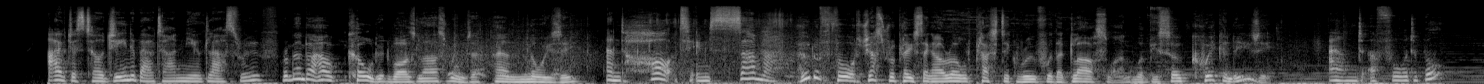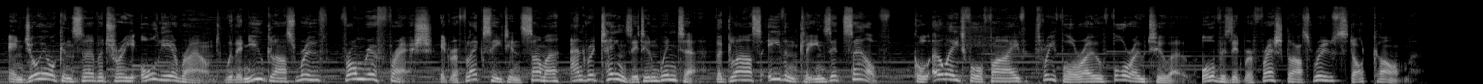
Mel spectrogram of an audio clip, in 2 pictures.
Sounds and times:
Speech: 0:00.5 - 0:12.7, 0:13.3 - 0:29.1
Music: 0:06.8 - 0:29.0.

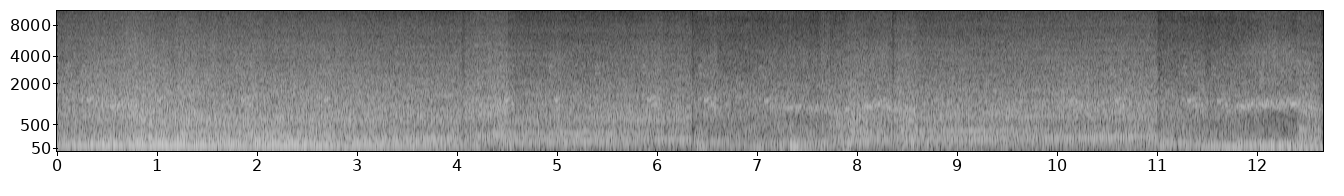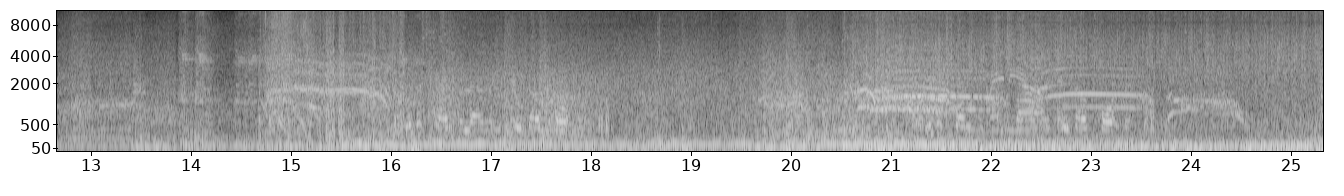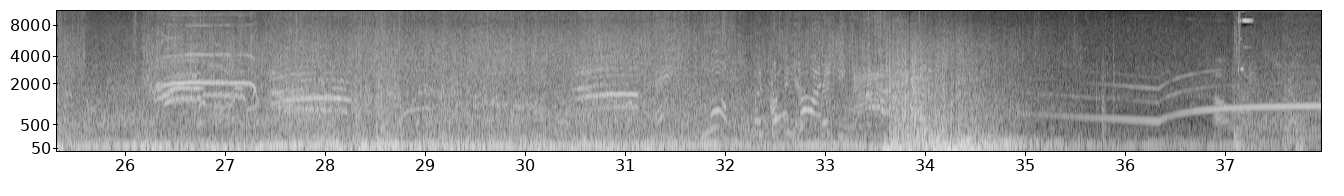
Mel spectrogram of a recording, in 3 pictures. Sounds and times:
Car: 0:00.0 - 0:37.9.

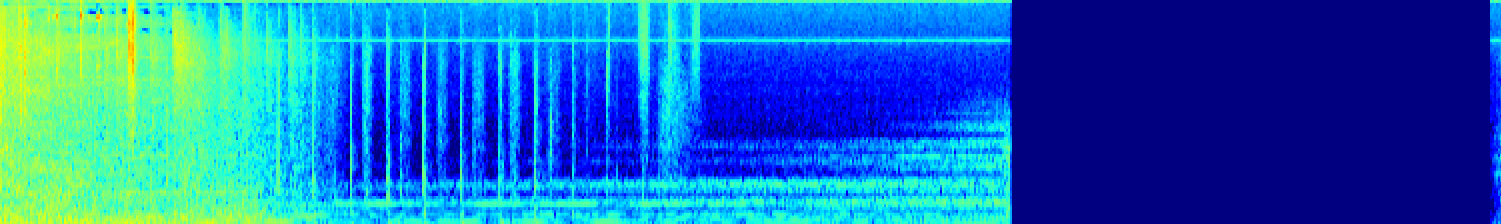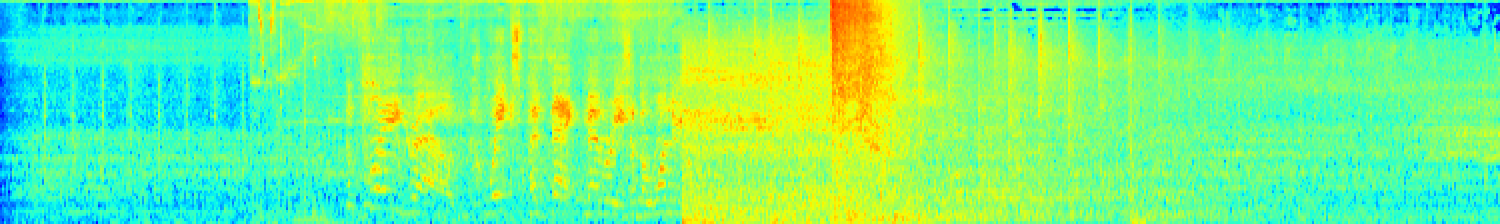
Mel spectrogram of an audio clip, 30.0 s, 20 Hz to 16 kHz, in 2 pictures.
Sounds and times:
Music: 0:00.0 - 0:10.1, 0:21.8 - 0:30.0
Speech: 0:18.4 - 0:21.8.

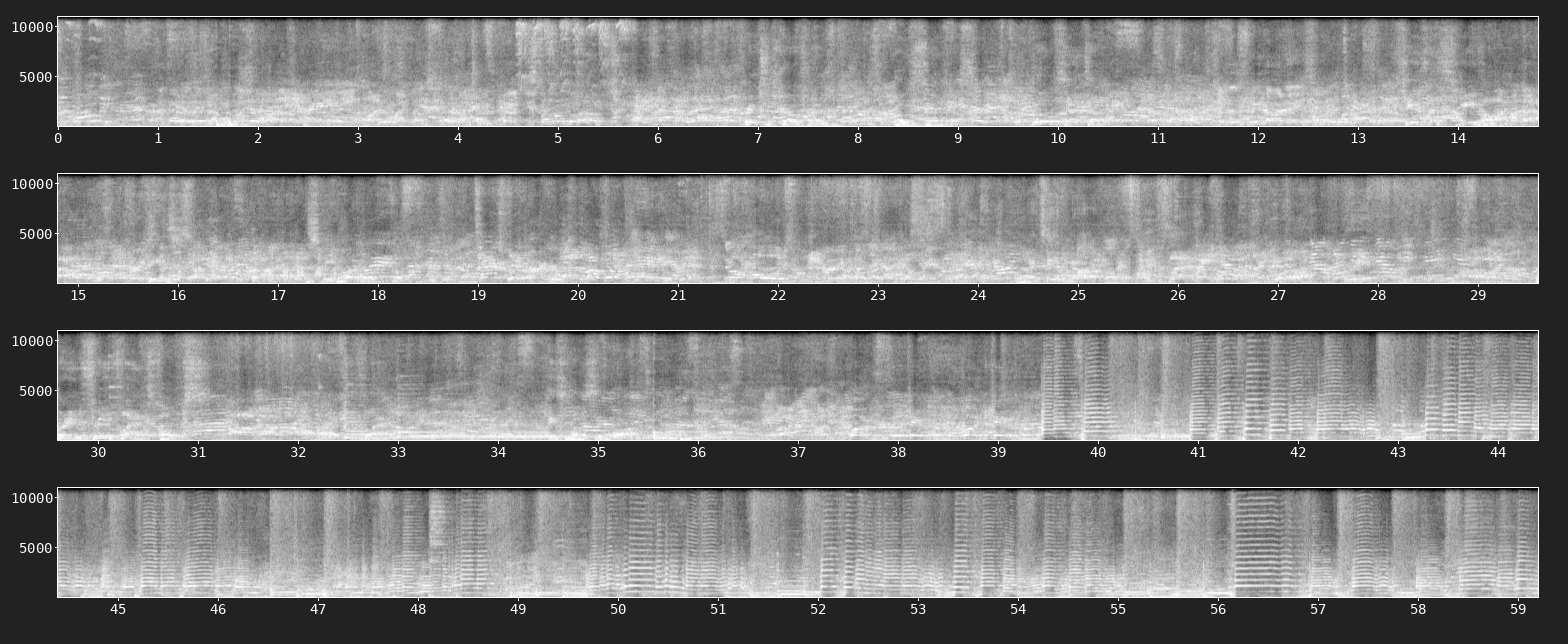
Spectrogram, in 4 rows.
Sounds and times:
Speech: 0:00.0 - 0:59.2.

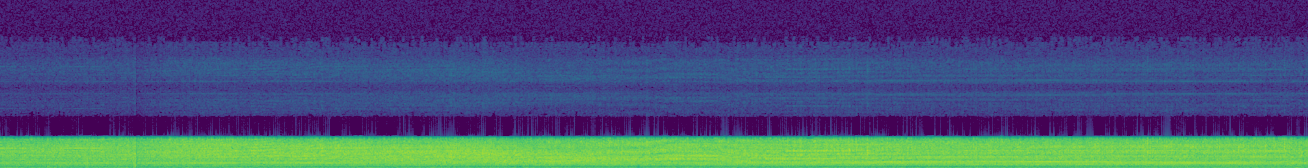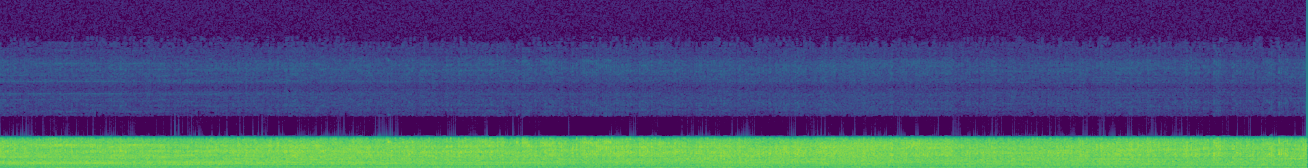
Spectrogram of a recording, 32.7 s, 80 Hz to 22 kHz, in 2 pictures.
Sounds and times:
Truck: 0:00.0 - 0:32.7.

